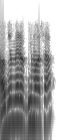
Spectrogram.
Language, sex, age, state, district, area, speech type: Nepali, male, 18-30, West Bengal, Kalimpong, rural, conversation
